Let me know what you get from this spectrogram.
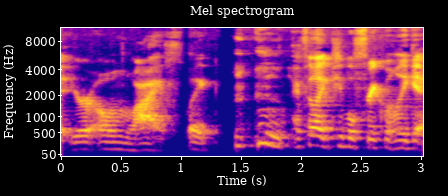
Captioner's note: clears throat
